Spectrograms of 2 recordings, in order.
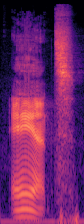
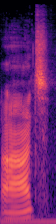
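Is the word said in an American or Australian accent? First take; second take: American; Australian. First: It is said the American way. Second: It is said the Australian way.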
